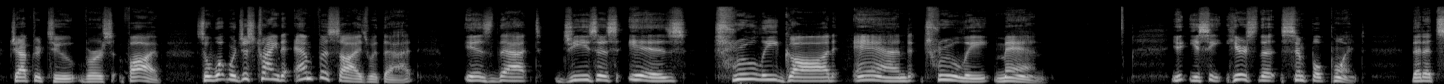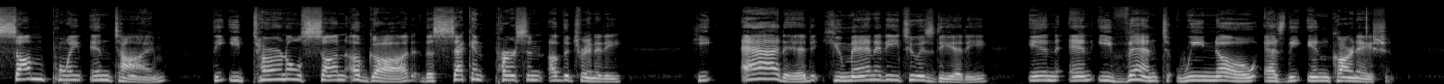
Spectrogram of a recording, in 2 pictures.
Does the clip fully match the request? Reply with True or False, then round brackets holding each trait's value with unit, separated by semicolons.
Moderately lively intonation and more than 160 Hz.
True (4.3 semitones; 185 Hz)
